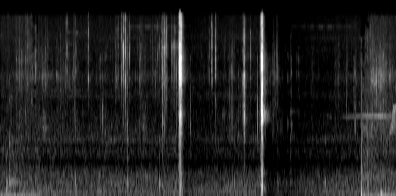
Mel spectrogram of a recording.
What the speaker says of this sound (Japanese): ついでに枯れ枝を切除します。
